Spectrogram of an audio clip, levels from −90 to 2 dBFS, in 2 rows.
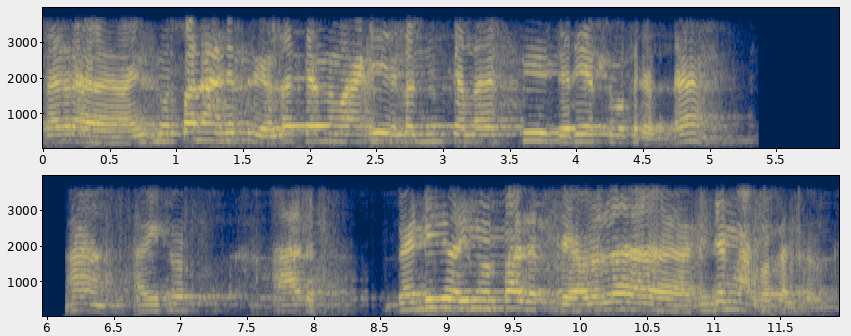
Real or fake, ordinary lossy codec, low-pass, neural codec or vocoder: fake; none; 3.6 kHz; codec, 44.1 kHz, 3.4 kbps, Pupu-Codec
